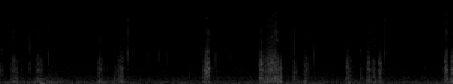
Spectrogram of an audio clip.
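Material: Paper.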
